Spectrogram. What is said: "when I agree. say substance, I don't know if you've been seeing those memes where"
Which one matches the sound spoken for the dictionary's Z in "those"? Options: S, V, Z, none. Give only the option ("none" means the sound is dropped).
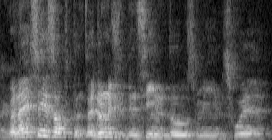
Z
